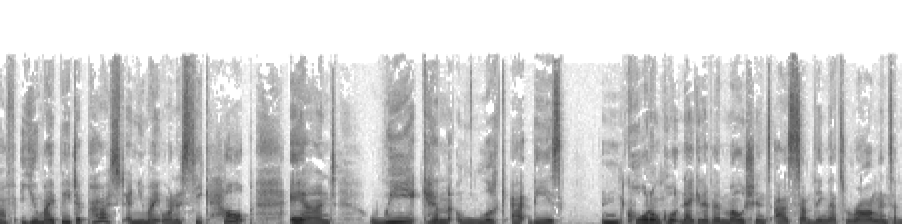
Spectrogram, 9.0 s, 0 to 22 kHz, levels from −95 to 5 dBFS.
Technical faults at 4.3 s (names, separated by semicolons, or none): none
